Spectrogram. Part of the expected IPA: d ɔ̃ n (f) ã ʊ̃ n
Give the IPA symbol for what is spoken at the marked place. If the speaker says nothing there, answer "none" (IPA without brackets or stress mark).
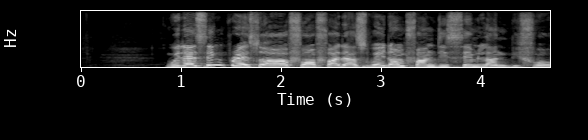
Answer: f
